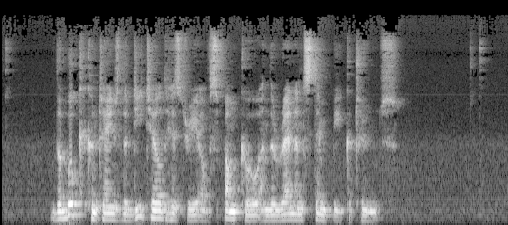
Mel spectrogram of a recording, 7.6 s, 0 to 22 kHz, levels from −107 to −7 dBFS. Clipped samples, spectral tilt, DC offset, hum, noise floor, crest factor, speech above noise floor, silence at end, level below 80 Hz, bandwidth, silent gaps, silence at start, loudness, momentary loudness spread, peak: under 0.1%; -4 dB/octave; under 0.1%; none; -54 dBFS; 18 dB; 38 dB; 0.4 s; -58 dBFS; 15.5 kHz; none; 0.05 s; -16 LUFS; 9 LU; 0 dBFS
